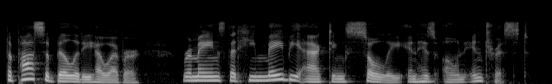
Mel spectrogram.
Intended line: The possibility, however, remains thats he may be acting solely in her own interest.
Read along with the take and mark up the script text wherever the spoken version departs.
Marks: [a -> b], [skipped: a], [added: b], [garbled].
The possibility, however, remains [thats -> that] he may be acting solely in [her -> his] own interest.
